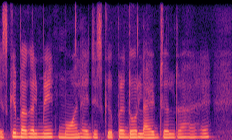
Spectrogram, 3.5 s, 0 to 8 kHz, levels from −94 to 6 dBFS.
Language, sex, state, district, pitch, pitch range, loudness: Hindi, female, Jharkhand, Ranchi, 185 Hz, 180-195 Hz, -17 LUFS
